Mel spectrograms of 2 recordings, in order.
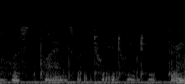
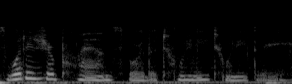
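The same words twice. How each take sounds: First: Much softer, breathy whisper; whispered repeat. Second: Said in the usual way. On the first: Real, not acted. Asks question then whispers repeat.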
